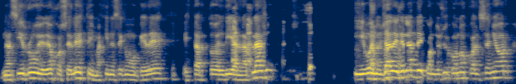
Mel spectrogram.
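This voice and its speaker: A middle-aged Argentine man, a pastor and Bible teacher, calmly telling his life story as a guest in an interview. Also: mid-range voice. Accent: Argentine Spanish. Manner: unhurried, reflective, pauses with fillers. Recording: echoey room.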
